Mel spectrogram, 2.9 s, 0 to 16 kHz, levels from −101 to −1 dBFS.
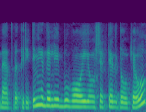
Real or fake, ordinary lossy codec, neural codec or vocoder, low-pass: fake; MP3, 64 kbps; codec, 16 kHz, 1 kbps, FreqCodec, larger model; 7.2 kHz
